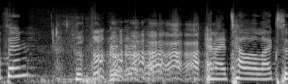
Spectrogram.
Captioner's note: audience laughing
